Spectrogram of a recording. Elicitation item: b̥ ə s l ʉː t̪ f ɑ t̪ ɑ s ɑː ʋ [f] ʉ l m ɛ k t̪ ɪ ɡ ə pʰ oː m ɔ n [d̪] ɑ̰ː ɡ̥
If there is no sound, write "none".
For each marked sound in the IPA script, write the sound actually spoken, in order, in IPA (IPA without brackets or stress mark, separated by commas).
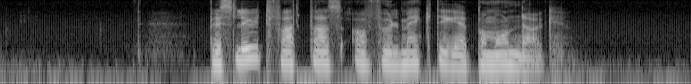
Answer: f, d̪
